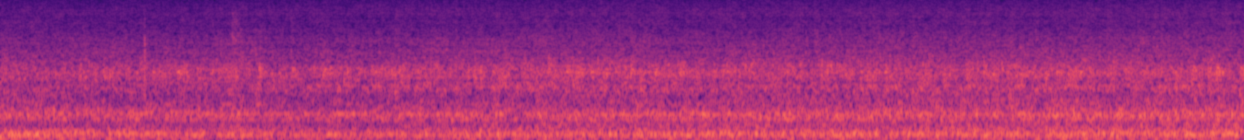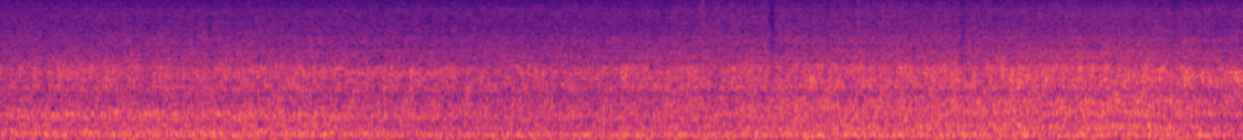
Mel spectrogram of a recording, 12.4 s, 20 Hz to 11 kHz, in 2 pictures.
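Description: Hummer H1 engine running slowly as the truck crawls down a rough dirt trail, growing a little louder toward the end as it comes closer.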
